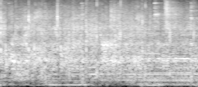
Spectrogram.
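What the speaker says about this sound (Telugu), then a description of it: "చప్పట్లు కొట్టరా." An audience at a school Founders' Day ceremony claps in a short, dense burst of applause that fills the space.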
